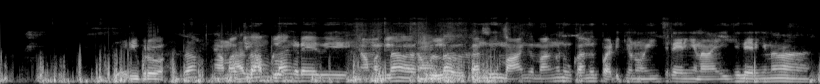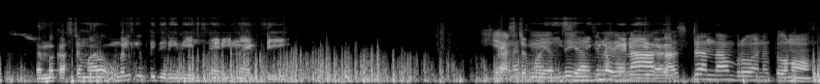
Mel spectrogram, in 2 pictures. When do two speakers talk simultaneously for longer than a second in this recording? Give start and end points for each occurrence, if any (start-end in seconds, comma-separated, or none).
13.2-15.0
